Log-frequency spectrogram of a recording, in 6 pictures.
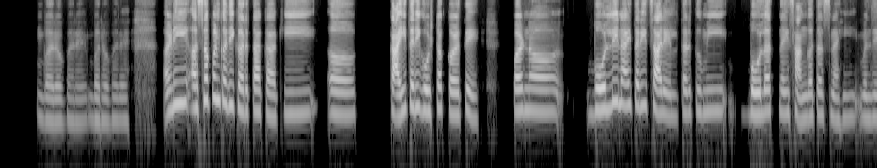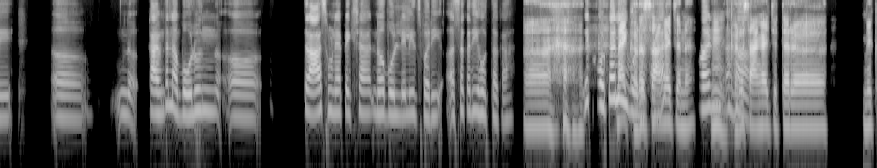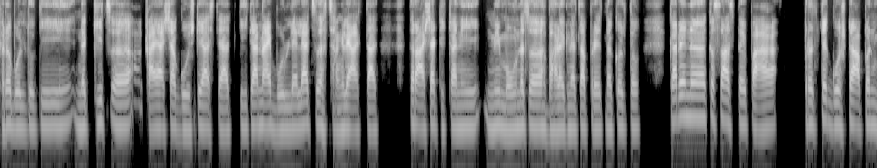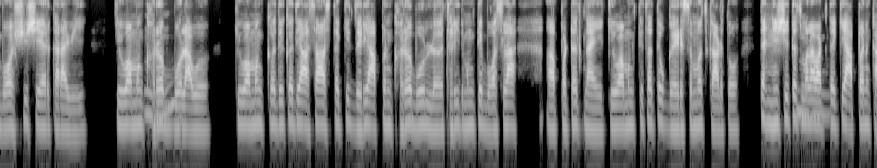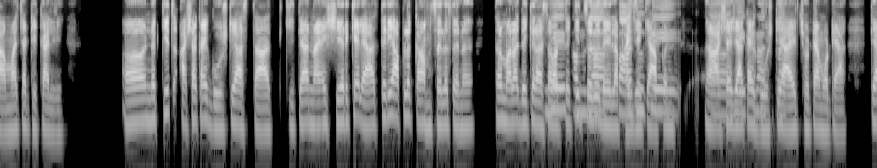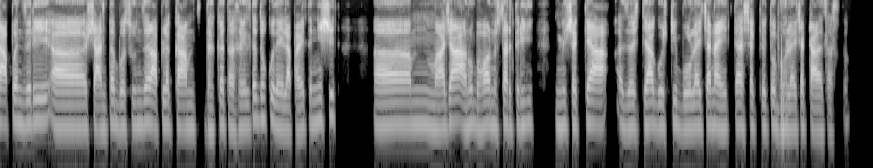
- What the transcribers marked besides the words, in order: other noise; chuckle; tapping; in English: "शेअर"; in English: "शेअर"
- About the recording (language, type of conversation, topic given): Marathi, podcast, कामाच्या ठिकाणी नेहमी खरं बोलावं का, की काही प्रसंगी टाळावं?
